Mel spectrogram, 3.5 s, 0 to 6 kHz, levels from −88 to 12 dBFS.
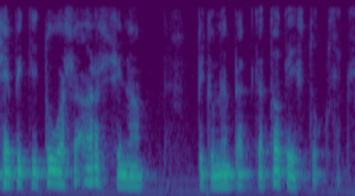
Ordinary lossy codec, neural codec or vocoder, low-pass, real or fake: none; none; 5.4 kHz; real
